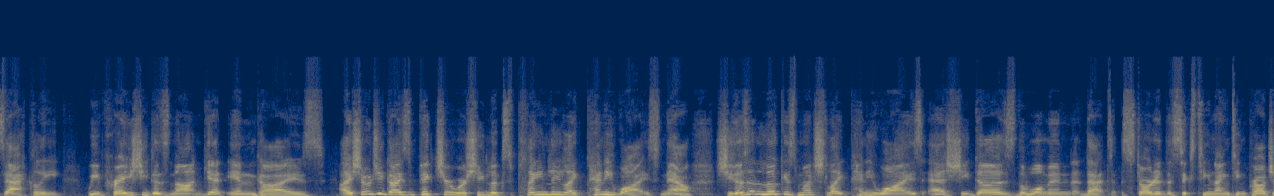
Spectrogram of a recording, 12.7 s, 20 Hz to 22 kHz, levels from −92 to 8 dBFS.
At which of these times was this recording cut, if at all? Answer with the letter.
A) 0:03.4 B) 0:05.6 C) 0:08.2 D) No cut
A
